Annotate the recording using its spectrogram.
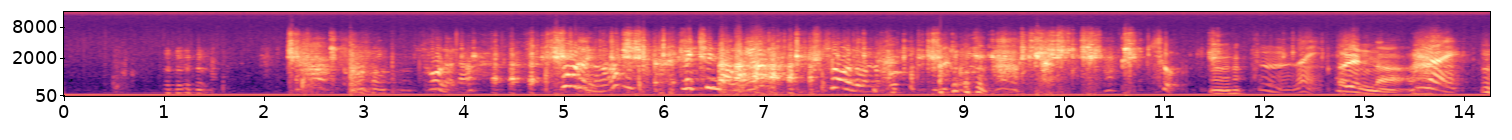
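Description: A man speaks forcefully.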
